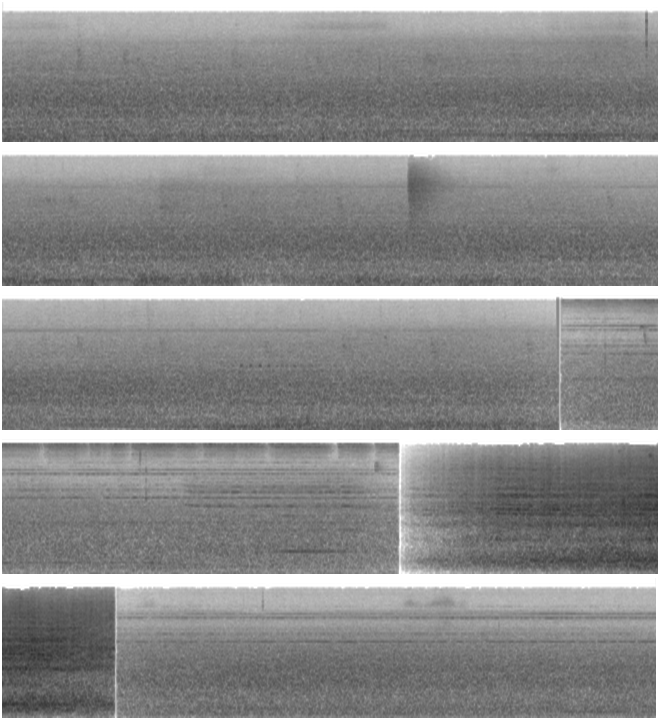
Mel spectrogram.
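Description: A train running past on the tracks: a heavy, steady rumble with a low hum. Near the end the sound cuts away, and another loud passing sound builds over about three seconds and stops suddenly.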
